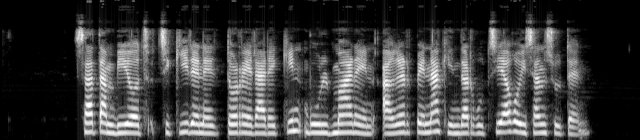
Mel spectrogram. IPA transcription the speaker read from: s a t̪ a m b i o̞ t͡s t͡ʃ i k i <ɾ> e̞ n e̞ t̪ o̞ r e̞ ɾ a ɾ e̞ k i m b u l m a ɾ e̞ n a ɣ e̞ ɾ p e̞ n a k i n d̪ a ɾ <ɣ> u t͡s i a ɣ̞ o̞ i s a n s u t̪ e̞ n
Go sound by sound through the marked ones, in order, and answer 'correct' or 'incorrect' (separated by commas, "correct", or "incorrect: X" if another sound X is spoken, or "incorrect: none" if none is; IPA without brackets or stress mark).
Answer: correct, correct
